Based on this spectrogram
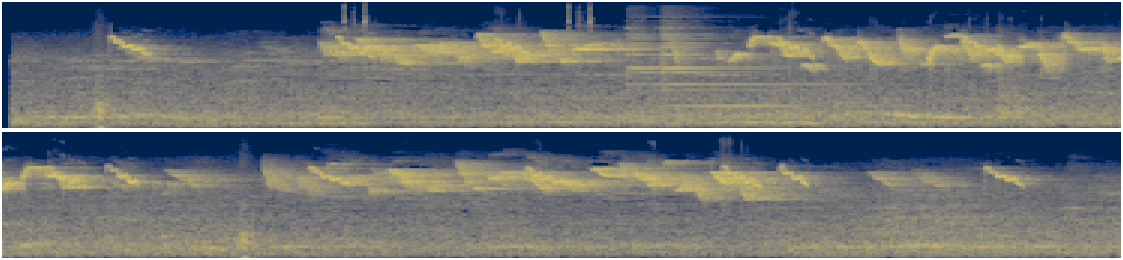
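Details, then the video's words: Yellow white-eye of Lombok, locally kecial kuning, giving the 'doble ciak' call as birds answer each other: dense runs of high, sharp, down-slurred chirps pouring out fast for about nine seconds after a short pause. "Doble Ciak Kecial Kuning JOSS BERSAHUTAN‼️Bikin Yg Denger Pasti NYAUT‼️"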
